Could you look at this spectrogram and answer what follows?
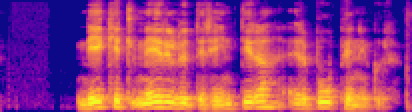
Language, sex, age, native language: Icelandic, male, 40-49, Icelandic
